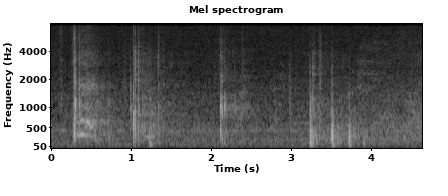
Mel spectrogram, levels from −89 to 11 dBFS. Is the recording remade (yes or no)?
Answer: no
